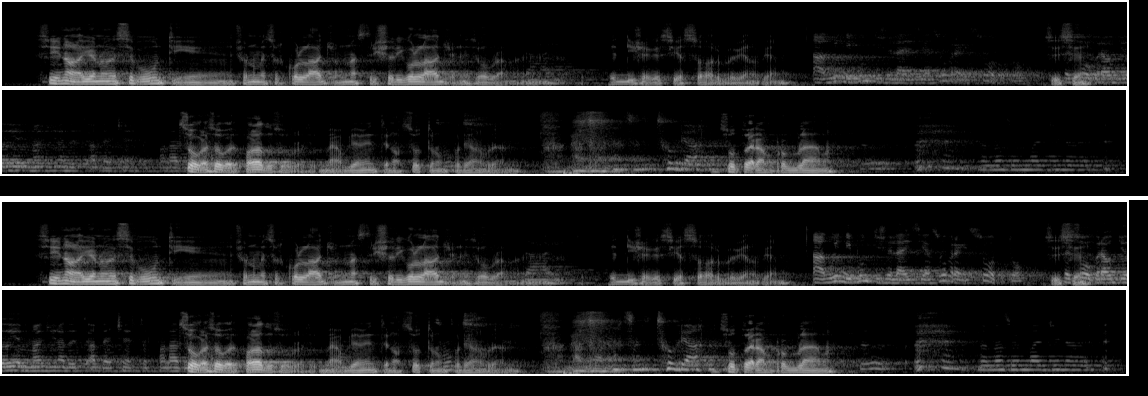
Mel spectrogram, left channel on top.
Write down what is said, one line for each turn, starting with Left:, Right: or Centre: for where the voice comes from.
Centre: Sì, no, gli hanno messo i punti, eh, ci hanno messo il collagene, una striscia di collagene sopra
Right: Dai.
Centre: eh, e dice che si assorbe piano piano.
Right: Ah, quindi i punti ce l'hai sia sopra che sotto.
Centre: Sì,
Right: Cioè
Centre: sì.
Right: sopra, oddio, io ho immaginato... Vabbè, certo, il palato
Centre: Sopra,
Right: sopra.
Centre: sopra, il palato sopra, sì. Beh,
Right: Eh.
Centre: ovviamente no, sotto
Right: Sotto?
Centre: non potevano prendere.
Right: <laughs>
Centre: <laughs>
Right: Mamma mia, era una struttura. <laughs>
Centre: Sotto era un problema.
Right: <laughs> Non oso immaginare.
